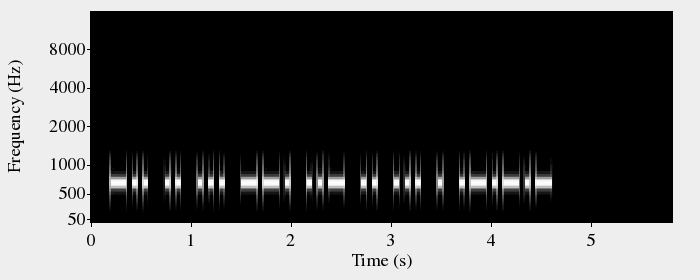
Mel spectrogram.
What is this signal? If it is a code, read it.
Morse code, heard as a keyed tone, about 22 wpm, 700 Hz. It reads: DISGUISE.
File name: Difficult Sentences with Hints - 22wpm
